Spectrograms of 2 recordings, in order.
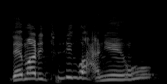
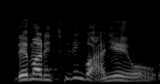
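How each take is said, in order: First: Higher, "아니에요" rising like a challenge; defensive excuse. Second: "내 말이 틀린 거 아니에요" said level, as a plain statement; flat excuse. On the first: Abraham excusing himself to the king, rising and defensive. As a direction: toss the excuse back as a question. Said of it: "라고 이야기하면서". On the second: Abraham repeating his excuse, flat and matter-of-fact. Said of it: "라고 뭐예요?". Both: Retold or imitated.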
